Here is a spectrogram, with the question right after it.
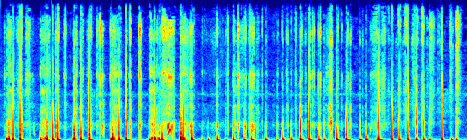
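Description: A round, thin, solid cork coaster held against the side of a dummy-head microphone near the ear is tapped and scratched with long red nails. The result is a rapid series of short, dull, low-heavy taps with almost no ring, mixed with brief soft scratching.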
